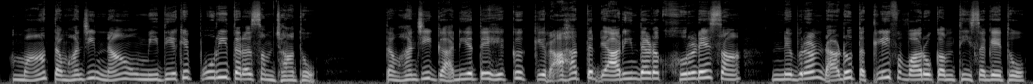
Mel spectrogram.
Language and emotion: Sindhi, disgusted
